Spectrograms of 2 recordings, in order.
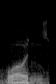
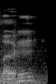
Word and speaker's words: Woden: Also, one-eyed guy's called Woden. Oh. Yeah, I didn't even think of that. They pronounce it more like wooden, so I didn't even pick up on it.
